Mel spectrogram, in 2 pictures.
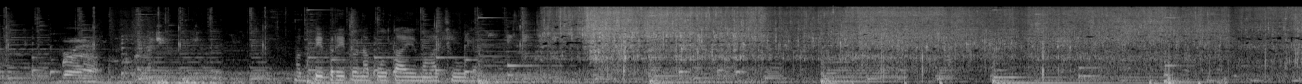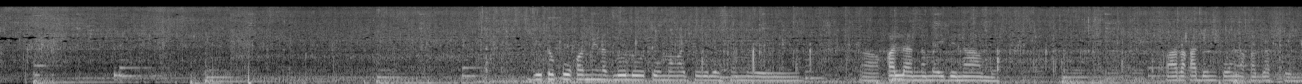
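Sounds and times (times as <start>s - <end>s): fish sizzling in hot oil: 5.4s - 26.0s.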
